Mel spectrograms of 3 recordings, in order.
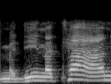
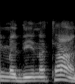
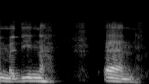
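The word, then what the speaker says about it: مدينةً: But with Medinatan, you must say Medinatan. You cannot say Medina an.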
